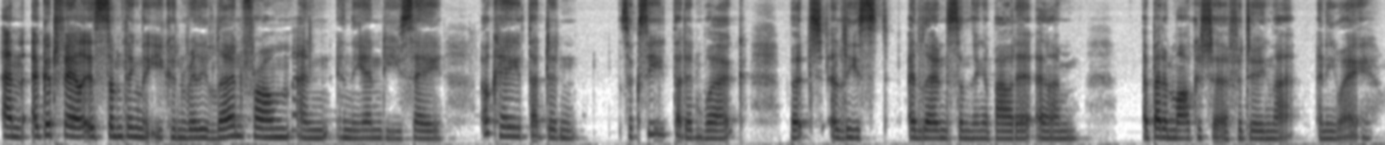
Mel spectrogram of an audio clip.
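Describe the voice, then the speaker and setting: Woman cohost with a gravelly creak. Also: lowish voice, fairly even intonation, normal speed, a little mellow. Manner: playful, teasing. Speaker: podcast co-host. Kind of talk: casual podcast chat. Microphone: podcast microphone over video call.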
